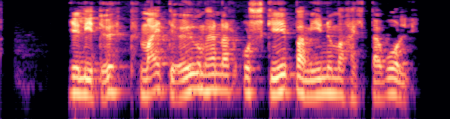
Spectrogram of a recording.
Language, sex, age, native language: Icelandic, male, 40-49, Icelandic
